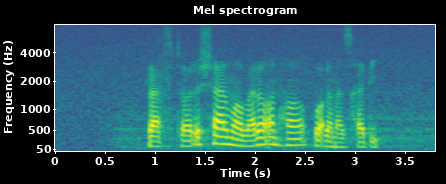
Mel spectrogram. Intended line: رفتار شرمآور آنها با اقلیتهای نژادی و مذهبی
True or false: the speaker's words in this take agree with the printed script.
false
